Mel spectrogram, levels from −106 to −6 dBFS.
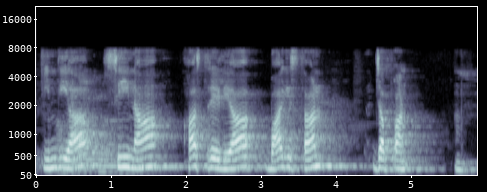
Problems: background conversations at intervals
